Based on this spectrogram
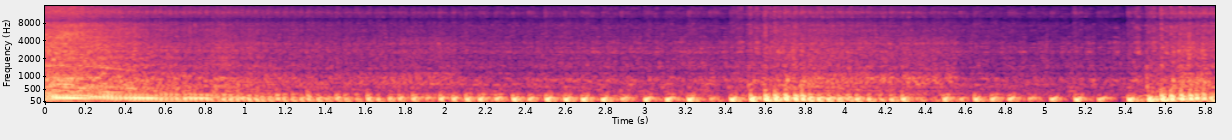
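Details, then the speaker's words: Honda Supra motorcycle single-cylinder engine idling after reassembly, dynamo removed: smooth steady thumping with no clatter or knock but a slight hum, attributed to a very tight timing chain and judged harmless; engine runs smoothly. "Oke, suaranya halus tapi ada suara dengungan. Oke, baiklah. Ini sudah sangat lancar."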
